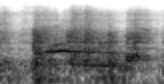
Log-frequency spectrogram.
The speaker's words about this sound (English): Oh, he did it again. Well, why don't he watch where he's going? Open the door, quick. Okay. Well, folks, I fell over it again.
